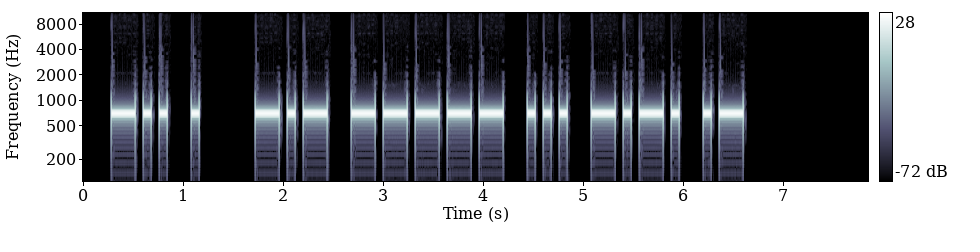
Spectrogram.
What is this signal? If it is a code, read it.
Morse code, heard as a keyed tone, about 15 wpm, 700 Hz. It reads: DE K0SCA
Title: USA Callsign DE Callsign - 5 Characters - 15wpm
